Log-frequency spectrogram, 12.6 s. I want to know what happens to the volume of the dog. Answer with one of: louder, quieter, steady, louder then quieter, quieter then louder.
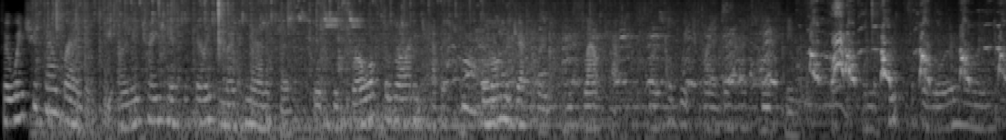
louder.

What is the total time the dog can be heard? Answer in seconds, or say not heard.
7 s.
